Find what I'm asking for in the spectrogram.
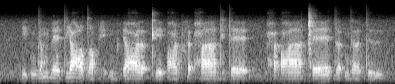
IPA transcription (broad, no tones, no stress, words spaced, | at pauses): iʔndʌ mbɛːtiʕi dˤebʱeʔmbɯʔ ɛʕʌːʔ kʼeːʔʕʌpʰʌʔ ħaːdetɛːʔ | ħʌʔʕaːǀɛː dʌʔndʌː tɯ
